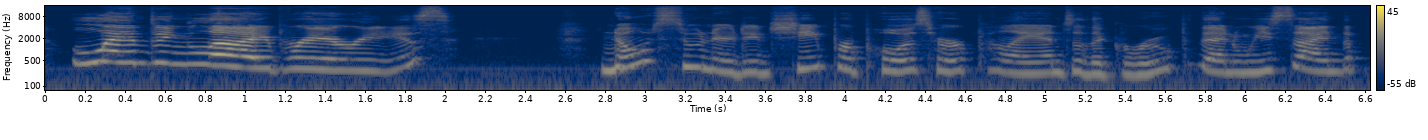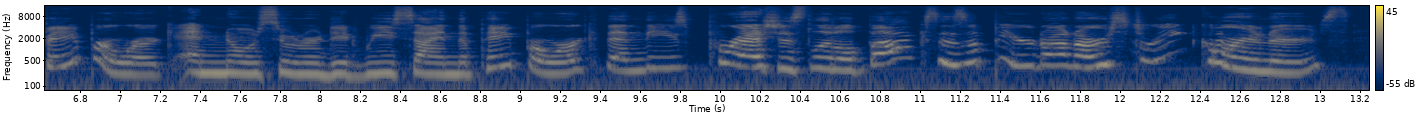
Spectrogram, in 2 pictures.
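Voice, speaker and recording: A woman's voice: sits high, animated, measured pace, pushed and bright, full character voice. A woman playing a chirpy, gushing suburban PTA mom who hosts a podcast, delivering a comedic monologue in a theatrical, folksy and emphatic way. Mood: gushing, excited. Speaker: podcast host.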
